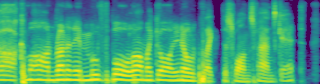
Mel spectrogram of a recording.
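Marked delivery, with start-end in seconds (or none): 0.0-2.2 play-acted high-pitched, exasperated, frustrated shouting. Retelling frustrated crowd reactions at a match: imitating fans screaming and shouting. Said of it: "everybody was screaming and shouting".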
